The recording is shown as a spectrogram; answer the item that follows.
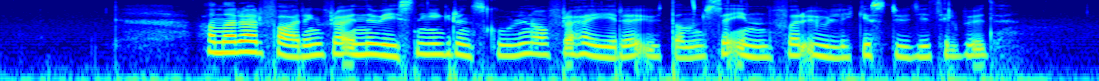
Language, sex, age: Norwegian, female, 21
